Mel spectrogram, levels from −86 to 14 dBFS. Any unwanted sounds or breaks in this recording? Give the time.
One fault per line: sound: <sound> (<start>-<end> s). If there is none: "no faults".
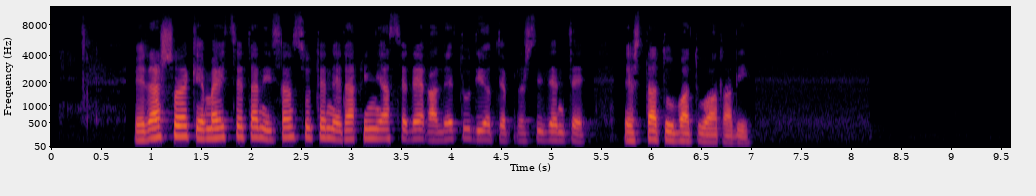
no faults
